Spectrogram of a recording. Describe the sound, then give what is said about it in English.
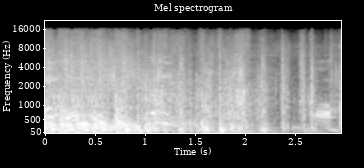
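Gunfire from a very large, heavy gun with a strong kick: a rough burst of loud, booming reports and sharp thuds, dense at first, then breaking into separate cracks. “Well, couldn't you fire it prone? No, not a gun that big.”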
